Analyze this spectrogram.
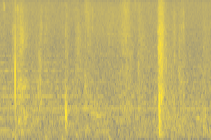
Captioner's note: none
